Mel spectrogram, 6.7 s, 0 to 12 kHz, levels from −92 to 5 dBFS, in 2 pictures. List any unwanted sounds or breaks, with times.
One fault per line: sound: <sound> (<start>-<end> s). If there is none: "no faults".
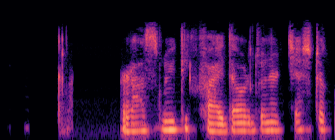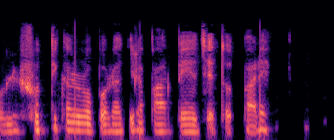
no faults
